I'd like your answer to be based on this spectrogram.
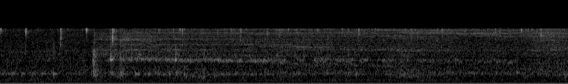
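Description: Water running from a faucet after the well pump is switched back on following weeks of disuse, a steady faint hiss of flow with a few small clicks and taps.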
